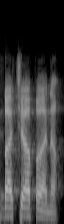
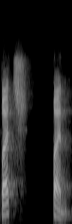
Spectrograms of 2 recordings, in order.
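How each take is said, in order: First: A short vowel follows every consonant. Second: Vowels after cha and na are dropped. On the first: The speaker calls it wrong. "You don't say bacha pana" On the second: The speaker calls it right. "You will say bach pan"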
